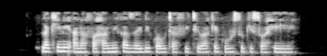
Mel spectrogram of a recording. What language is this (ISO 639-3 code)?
swa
